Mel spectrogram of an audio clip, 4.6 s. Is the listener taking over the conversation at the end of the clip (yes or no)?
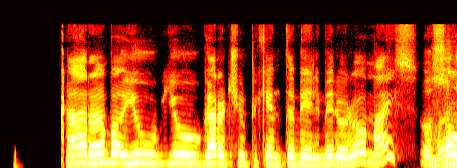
yes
